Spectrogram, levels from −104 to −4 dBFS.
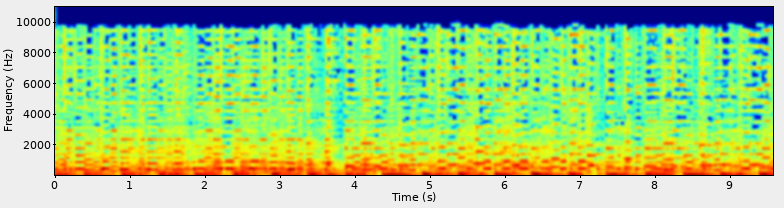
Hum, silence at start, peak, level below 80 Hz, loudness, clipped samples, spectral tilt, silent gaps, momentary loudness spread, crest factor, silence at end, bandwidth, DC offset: none; 0 s; 0 dBFS; -16 dBFS; -14 LUFS; under 0.1%; -5.5 dB/octave; none; 3 LU; 12 dB; 0 s; 10 kHz; under 0.1%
